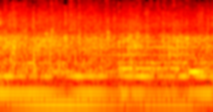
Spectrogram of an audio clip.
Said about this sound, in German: Herzlich willkommen in die Familie Gottes. Komm, lass uns ihnen noch mal einen ganz warmen Applaus geben.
